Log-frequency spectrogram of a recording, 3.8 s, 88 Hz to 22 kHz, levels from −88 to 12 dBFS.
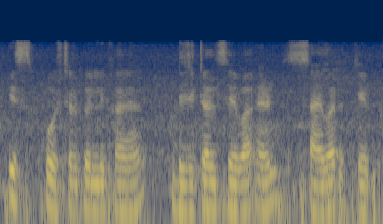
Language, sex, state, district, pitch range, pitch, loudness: Hindi, male, Arunachal Pradesh, Lower Dibang Valley, 115-130 Hz, 120 Hz, -17 LUFS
